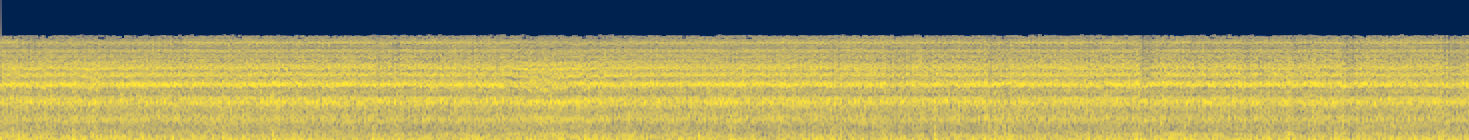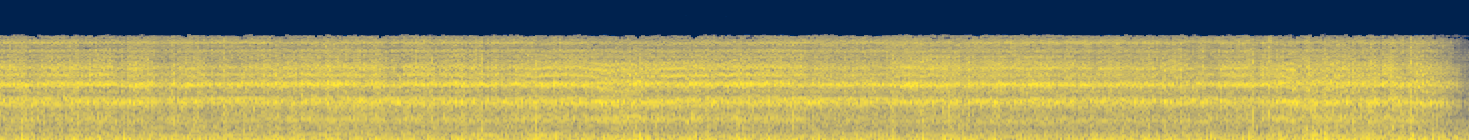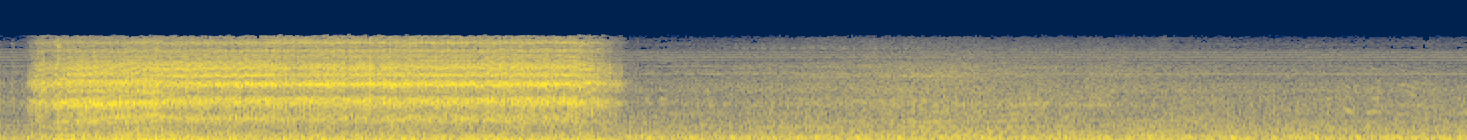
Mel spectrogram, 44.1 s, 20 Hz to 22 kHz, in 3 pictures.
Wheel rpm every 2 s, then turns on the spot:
160, 160, 160, 160, 160, 160, 160, 160, 160, 160, 160, 160, 160, 160, 90, 150, 160, 120, 0, 0, 0, 0.
none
